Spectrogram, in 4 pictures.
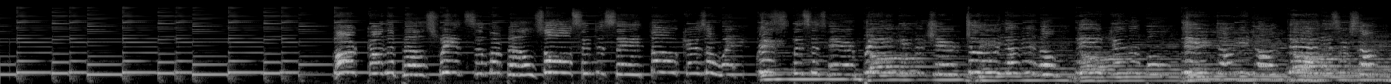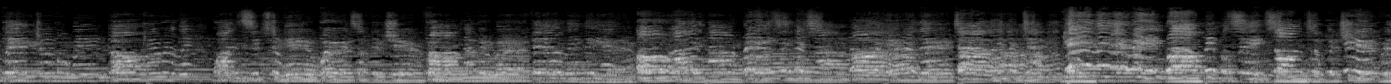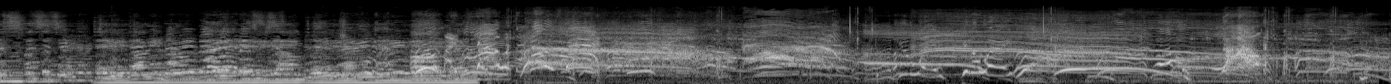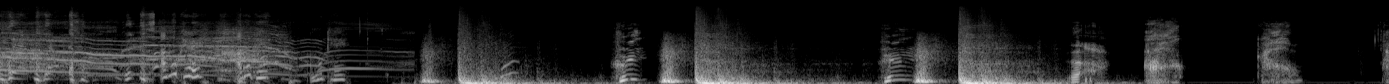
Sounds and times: Music for children: 0:00.0 - 0:32.6
Choir: 0:03.4 - 0:35.6, 0:38.0 - 0:44.6.

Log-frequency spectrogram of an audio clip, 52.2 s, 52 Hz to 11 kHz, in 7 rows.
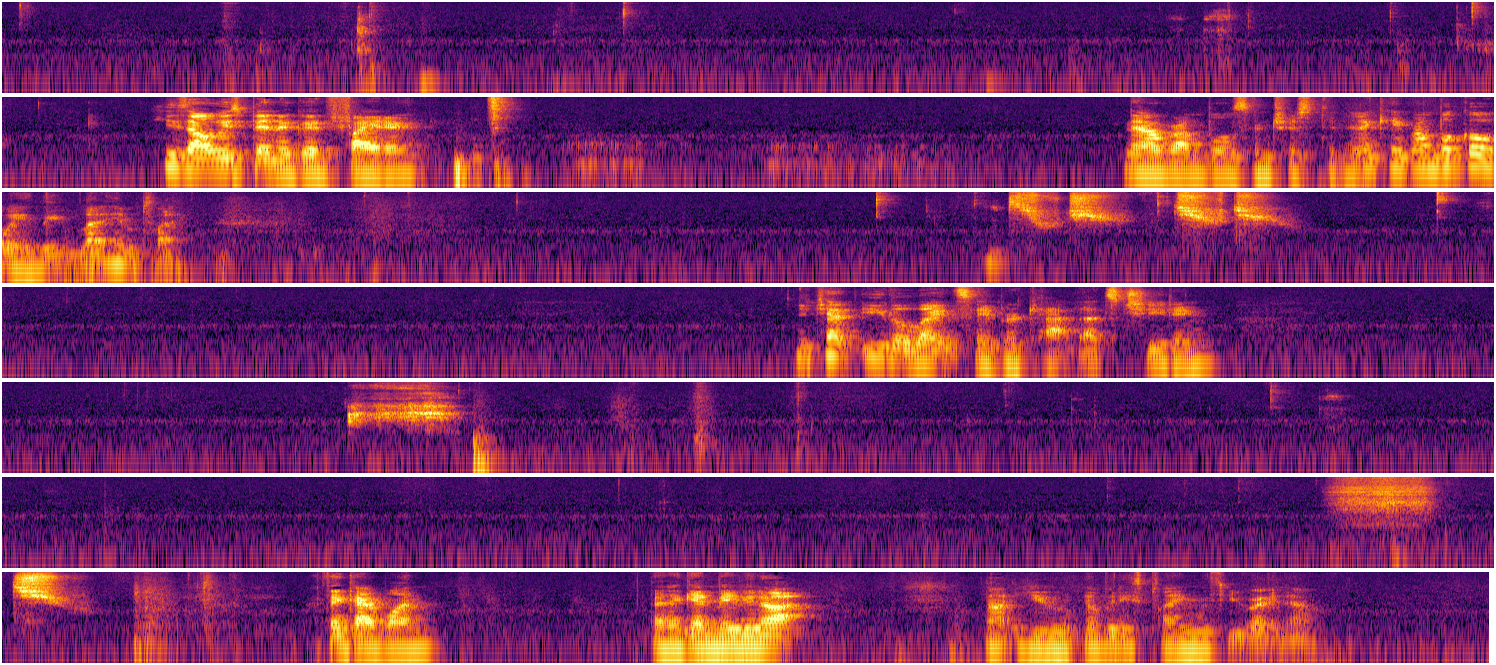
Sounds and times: Speech: 0:08.2 - 0:09.6, 0:13.1 - 0:15.9, 0:26.3 - 0:28.5, 0:46.3 - 0:47.0, 0:48.0 - 0:48.9, 0:49.7 - 0:51.4.

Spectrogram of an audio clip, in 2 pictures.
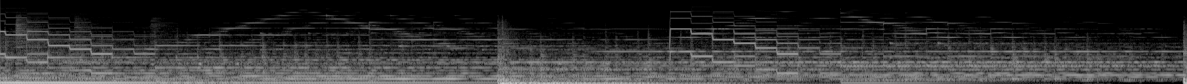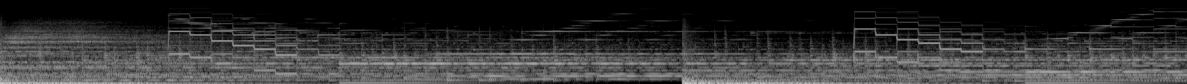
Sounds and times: Music: 0:00.0 - 0:23.7.

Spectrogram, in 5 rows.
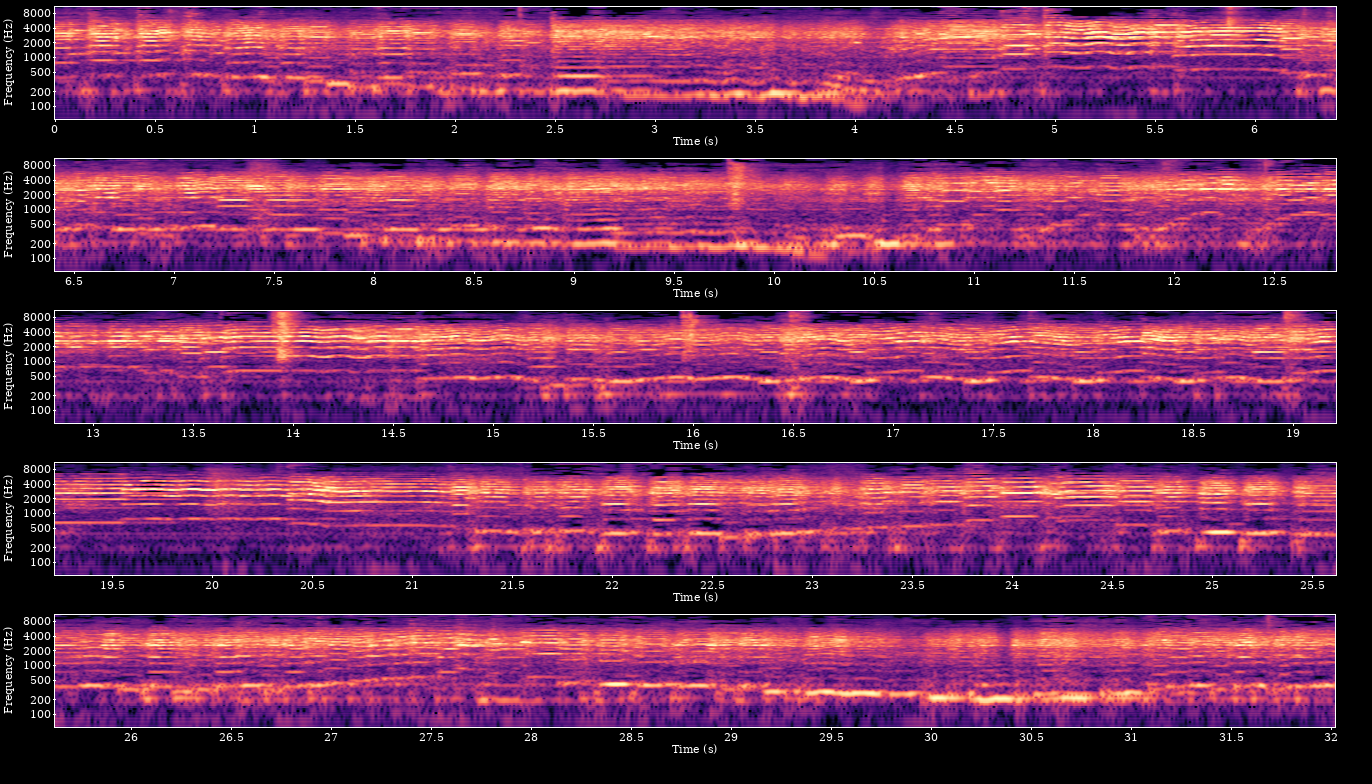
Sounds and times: Electric guitar: 0:00.0 - 0:32.0.

